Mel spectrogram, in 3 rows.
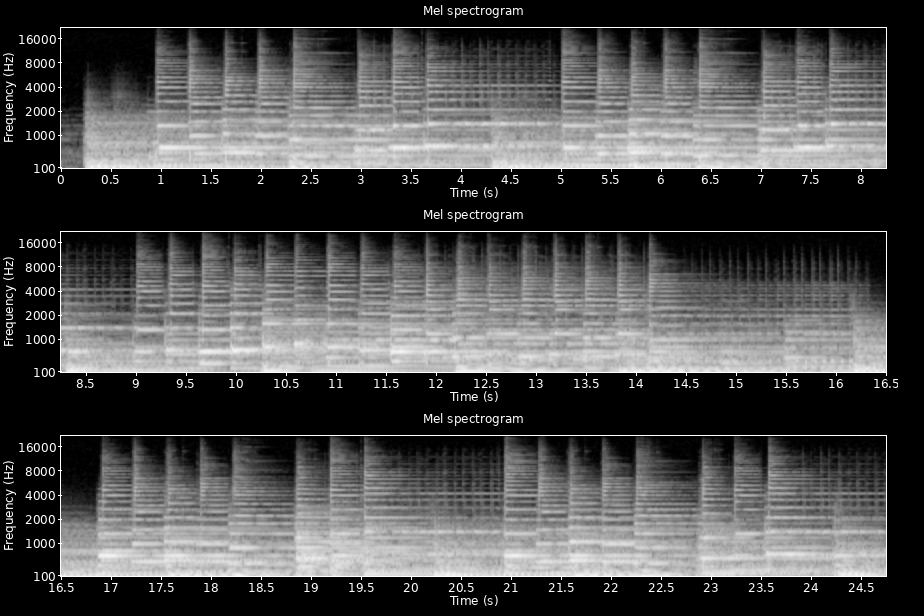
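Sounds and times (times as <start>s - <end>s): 
piano mix: 0.0s - 24.7s.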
